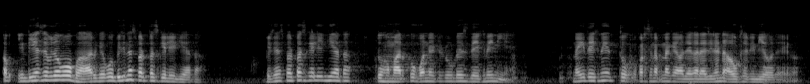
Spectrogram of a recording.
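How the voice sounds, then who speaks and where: A man's voice: on the high side, a little mellow. A man teaching an exam case study, talking directly to students as he works through answers. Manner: rapid, talks to students directly in mixed Hindi and English.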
